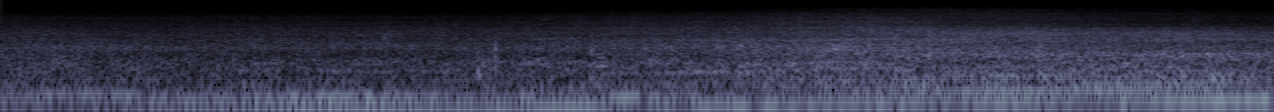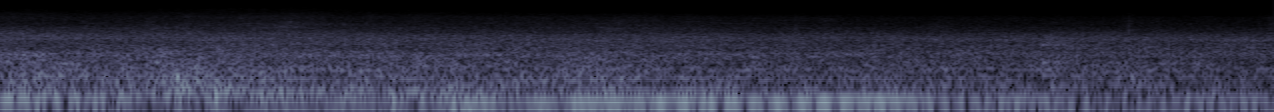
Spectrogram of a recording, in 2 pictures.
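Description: A car passing close by at low speed: a low engine rumble with tyre noise, building after about a second and easing off near the end.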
